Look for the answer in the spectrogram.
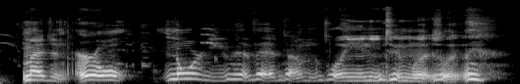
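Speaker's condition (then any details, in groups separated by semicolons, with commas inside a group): Spastic quadriplegic cerebral palsy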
